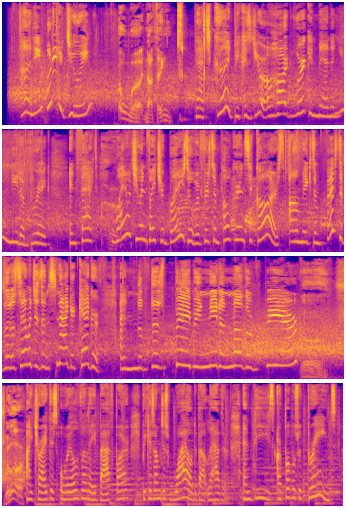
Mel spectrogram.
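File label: Commercial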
